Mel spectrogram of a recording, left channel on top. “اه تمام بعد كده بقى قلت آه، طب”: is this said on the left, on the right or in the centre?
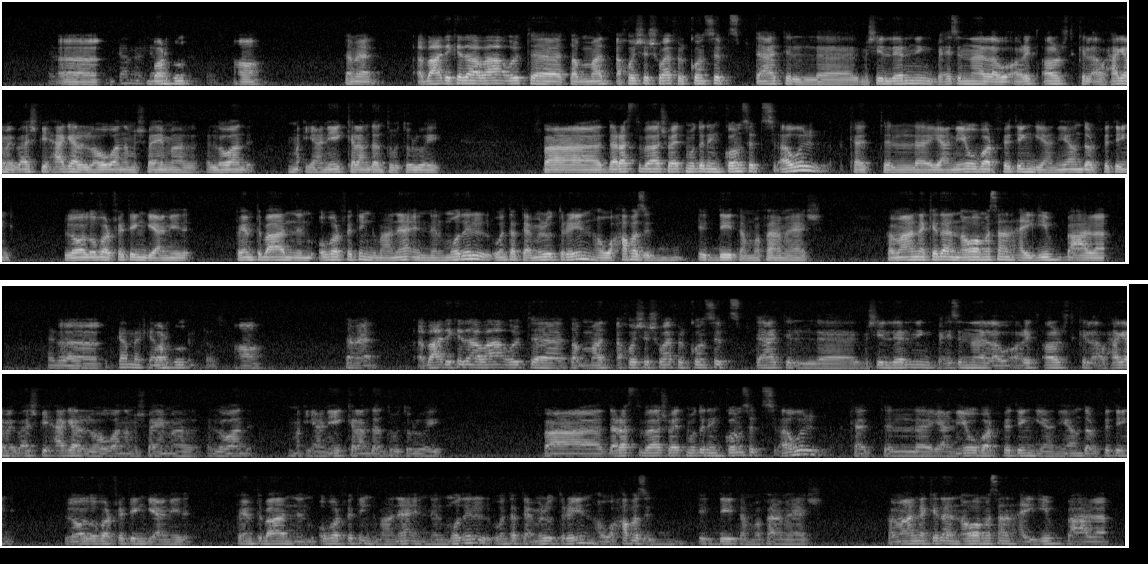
Left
